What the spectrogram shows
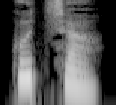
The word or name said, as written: ಗುಚ್ಚ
